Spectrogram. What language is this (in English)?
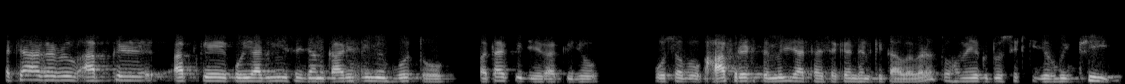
Hindi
